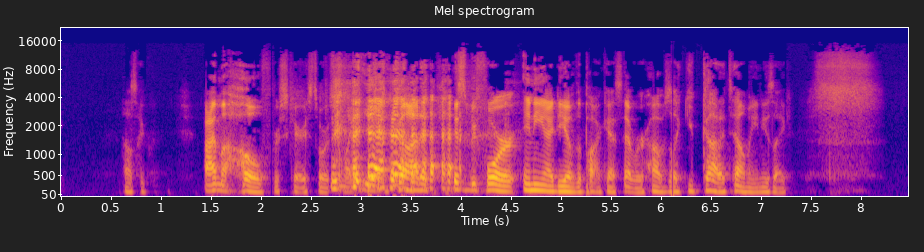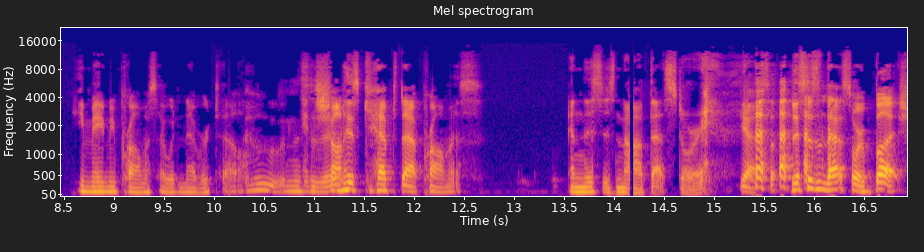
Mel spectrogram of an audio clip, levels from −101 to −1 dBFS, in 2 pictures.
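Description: Gap between stream segments at 2.10–2.12 s, 6.11–6.14 s, 10.15 s and 14.16–14.21 s: each time one segment ends, the next begins slightly late, and the player pads the hole with silence. The speech drops out abruptly with hard edges, for about 19, 21, 13 and 45 ms, at a steady 4-second rhythm that matches the segment length. Nothing is cut from the speech itself. Time is simply inserted, so each word resumes intact after the dropout.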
